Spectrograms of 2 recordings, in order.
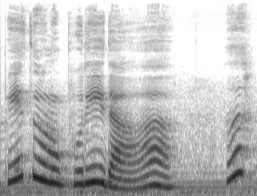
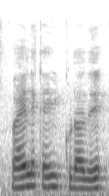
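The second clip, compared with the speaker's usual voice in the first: much lower and softer, matter-of-fact; low gentle admonition; 8 semitones lower, 12 dB quieter, much faster than usual. Real, not acted. Correcting baby's hand in mouth. (தாழ்ந்த குரலில் மெதுவாகக் கண்டித்தல்)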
